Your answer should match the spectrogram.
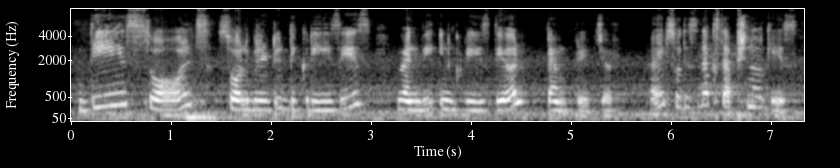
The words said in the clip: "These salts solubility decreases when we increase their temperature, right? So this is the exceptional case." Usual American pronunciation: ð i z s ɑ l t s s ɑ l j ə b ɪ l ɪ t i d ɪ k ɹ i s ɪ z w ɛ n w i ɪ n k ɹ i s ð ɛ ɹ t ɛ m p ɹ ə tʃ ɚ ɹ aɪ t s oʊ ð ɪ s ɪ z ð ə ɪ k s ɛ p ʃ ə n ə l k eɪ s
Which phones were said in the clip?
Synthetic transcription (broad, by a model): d i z s ɑ l t s s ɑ l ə b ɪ l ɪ t i d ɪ k ɹ i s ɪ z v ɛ n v i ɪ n k ɹ i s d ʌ ɹ t ɛ m p ɹ ə tʃ ɚ ɹ aɪ t s oʊ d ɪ s ɪ z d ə ɪ k s ɛ p ʃ ə n ə l k eɪ s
